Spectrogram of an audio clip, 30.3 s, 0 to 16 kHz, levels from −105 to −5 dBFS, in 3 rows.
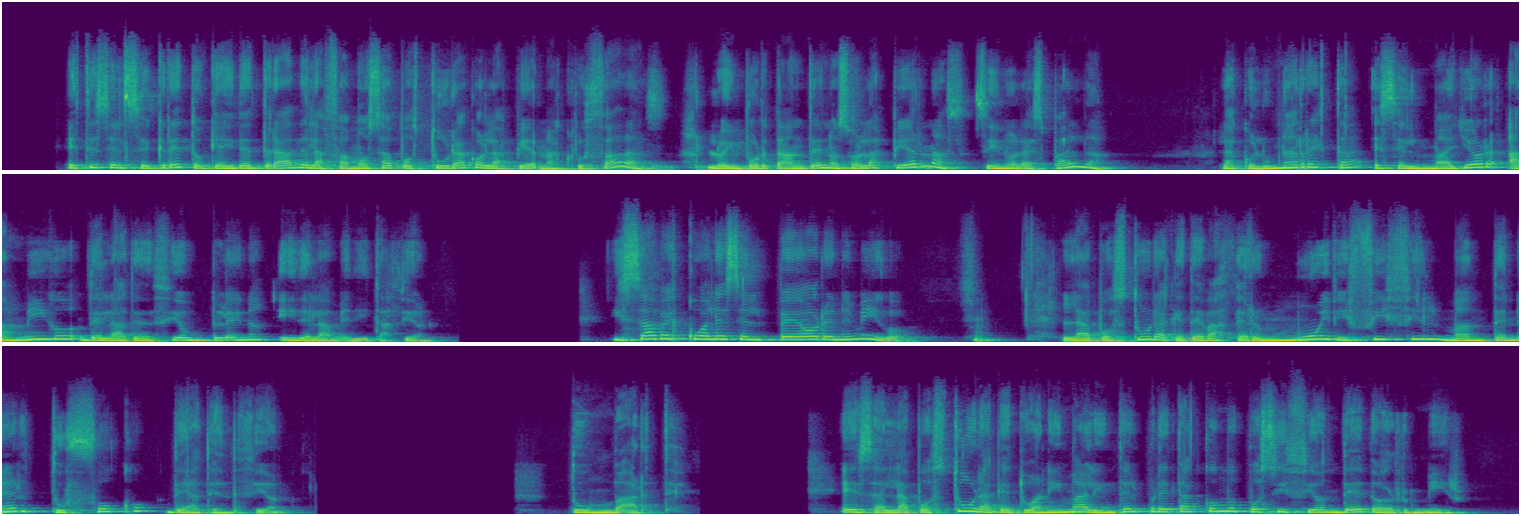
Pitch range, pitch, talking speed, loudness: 185-260 Hz, 215 Hz, 145 wpm, -24 LUFS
